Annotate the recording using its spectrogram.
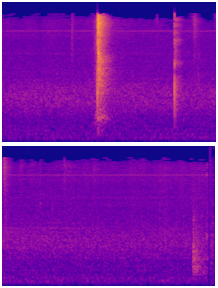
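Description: A golf club striking a ball off a driving-range hitting mat: one sharp crack about a second and a half in, then a shorter, fainter click about a second later, over steady background noise.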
